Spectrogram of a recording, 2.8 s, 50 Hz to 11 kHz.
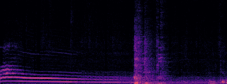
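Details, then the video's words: Pet domestic cat meowing indoors, apparently coming out to greet its owner: one long, steady, harmonic meow gliding slowly down in pitch for about 1.5 seconds, then a jingling bell from its collar. "뚱돼지 마중나왔냥?"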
